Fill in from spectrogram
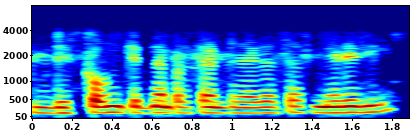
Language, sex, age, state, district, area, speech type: Urdu, male, 18-30, Uttar Pradesh, Saharanpur, urban, conversation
